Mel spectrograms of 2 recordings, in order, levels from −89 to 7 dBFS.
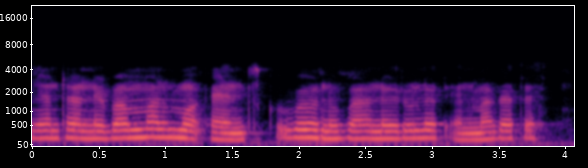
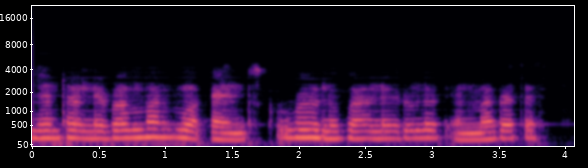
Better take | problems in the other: first | noise reduction (neural mask model DeepFilterNet 3)

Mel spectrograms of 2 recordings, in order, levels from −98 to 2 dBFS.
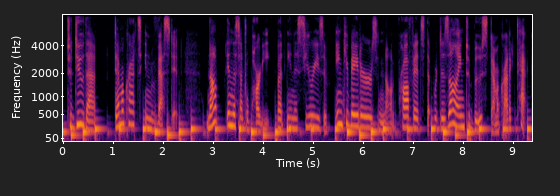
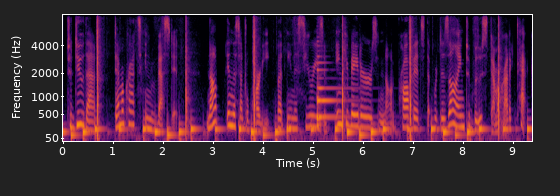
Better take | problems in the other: first | background sound (Bowed string instrument + Hands); 5 dB below the speech

